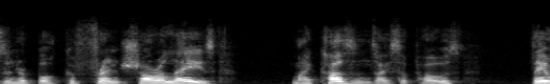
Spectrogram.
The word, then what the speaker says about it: Charolais: I'm a Charolais. It kind of rhymes with parler, which is how you would say to speak if you said it in French.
